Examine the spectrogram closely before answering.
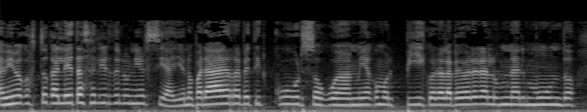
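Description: At a very fast pace, a woman with a Chilean accent speaks at a fairly high pitch in a flat monotone, with noticeable background noise and audible room echo. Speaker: comedian and podcast host. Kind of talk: casual chat.

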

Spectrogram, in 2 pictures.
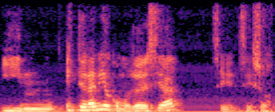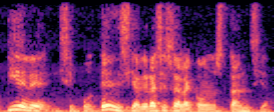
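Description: A man's dark, mellow tone at a fairly high pitch, with lively intonation, vocal fry and a fairly slow pace. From Argentina, Buenos Aires. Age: 40s. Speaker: sleep medicine doctor. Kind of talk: interview.

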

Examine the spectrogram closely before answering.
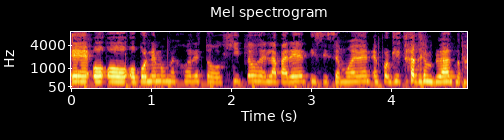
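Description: This is a woman speaking. She has a Chilean accent. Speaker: radio host. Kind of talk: casual chat. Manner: animated.

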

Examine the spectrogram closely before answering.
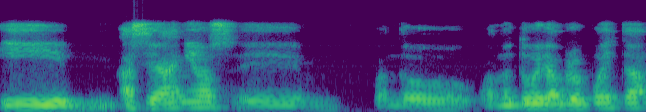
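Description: The man's voice sits at a medium pitch and moves with ordinary variation. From Argentina, Santa Fe province. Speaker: musician and choir director. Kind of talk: interview. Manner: hesitant, many fillers.

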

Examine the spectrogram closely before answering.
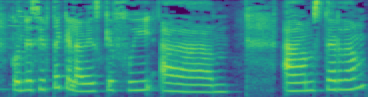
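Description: A woman speaks with fairly even intonation. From Mexico, small town in Oaxaca. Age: 20s. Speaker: podcast host. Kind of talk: solo podcast monologue. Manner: casual, filler-heavy.

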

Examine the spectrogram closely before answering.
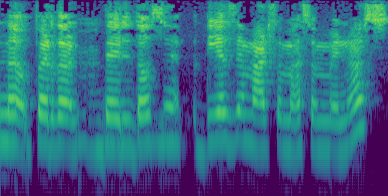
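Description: Somewhat breathy, a woman with a fairly high pitch speaks at a very slow pace with ordinary pitch variation. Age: 20s. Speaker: guest who works with children. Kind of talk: casual chat.

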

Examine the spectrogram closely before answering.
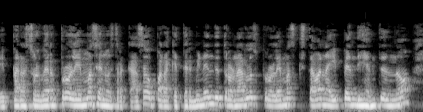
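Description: Fairly high-pitched for a man, he speaks at a very fast pace with hardly any pauses and fairly even intonation. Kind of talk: casual interview. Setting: remote call.

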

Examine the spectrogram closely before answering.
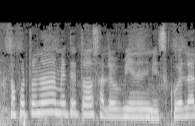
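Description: A woman's fairly high voice with ordinary pitch variation amid noticeable background noise. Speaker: internet radio host for anime. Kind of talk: casual radio monologue. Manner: normally loud and shouty; quieter than usual, saving voice.

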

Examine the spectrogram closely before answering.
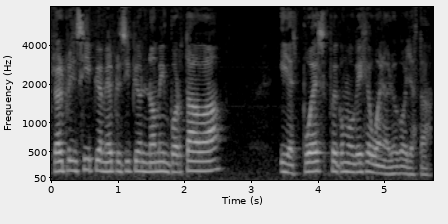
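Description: A man's fairly high voice at a fairly quick pace, an ordinary speaking voice with ordinary pitch variation, against a quiet background. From Costa Rica. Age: 30s. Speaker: podcast co-host. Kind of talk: casual chat. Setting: home recording, not a studio booth.

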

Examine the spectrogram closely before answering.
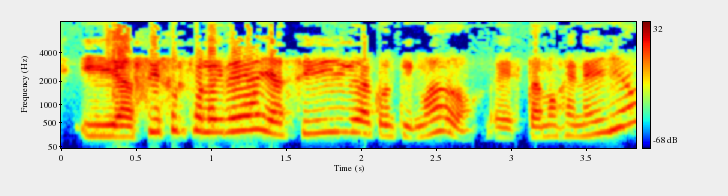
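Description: Speech unfolds at a moderate pace. Very wide swings show up in the pitch. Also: woman. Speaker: handbag designer. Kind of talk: interview. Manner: halting.

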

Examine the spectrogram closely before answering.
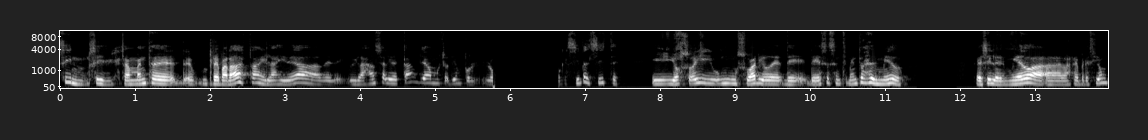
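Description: A woman speaks at a medium pitch. Her speech has long, frequent pauses. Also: fairly even intonation, moderate pace, big swings in loudness. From Cuba. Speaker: Cuban activist. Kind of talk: live audio space discussion.

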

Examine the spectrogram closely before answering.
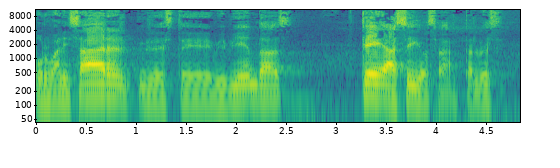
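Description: A man at a medium pitch, very slow pace. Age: 20s. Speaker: podcast host. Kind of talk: interview.

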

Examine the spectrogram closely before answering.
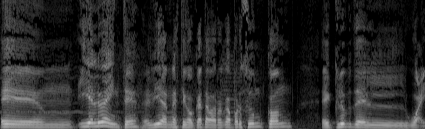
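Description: Against a quiet background, a man uses an ordinary speaking voice, fairly high in pitch with ordinary pitch variation. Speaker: radio host. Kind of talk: casual chat.

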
